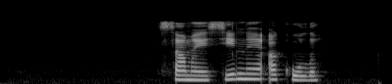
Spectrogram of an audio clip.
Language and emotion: Russian, neutral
